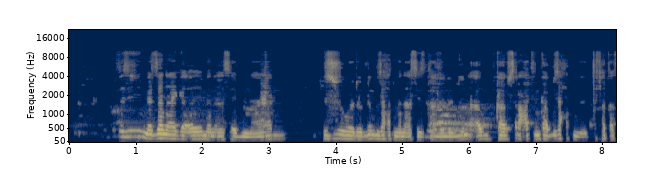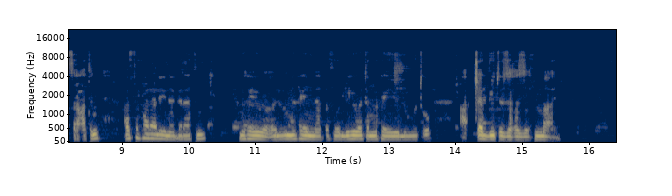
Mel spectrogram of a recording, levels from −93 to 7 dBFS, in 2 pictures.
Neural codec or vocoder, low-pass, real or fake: none; 9.9 kHz; real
